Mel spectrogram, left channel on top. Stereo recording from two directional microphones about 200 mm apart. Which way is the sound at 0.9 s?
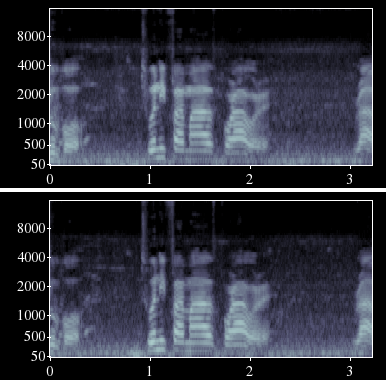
30° right (ahead or behind).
